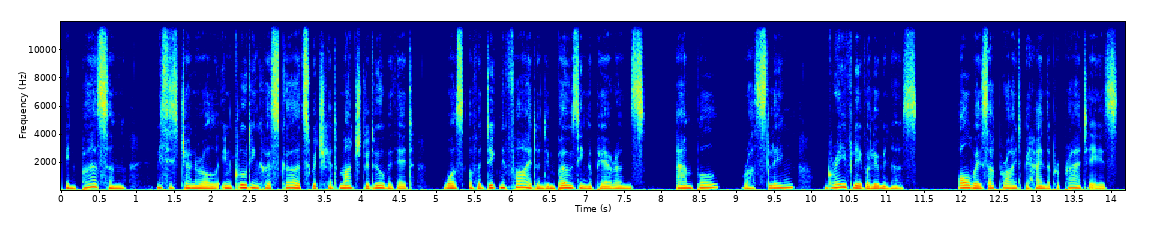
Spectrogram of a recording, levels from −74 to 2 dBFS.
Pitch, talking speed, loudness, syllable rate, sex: 155 Hz, 125 wpm, -19 LUFS, 4.7 syllables/s, female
